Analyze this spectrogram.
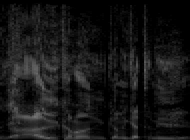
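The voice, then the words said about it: Imitates another person's voice. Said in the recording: “You do that voice.”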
